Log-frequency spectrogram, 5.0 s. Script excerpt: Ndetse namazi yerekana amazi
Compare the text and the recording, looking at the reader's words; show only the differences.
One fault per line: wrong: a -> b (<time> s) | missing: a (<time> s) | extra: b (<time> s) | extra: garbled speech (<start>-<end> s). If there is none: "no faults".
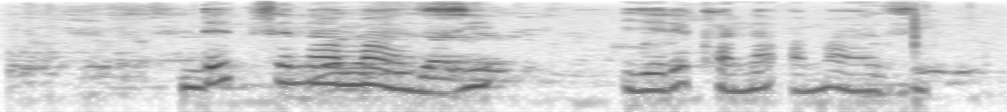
no faults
